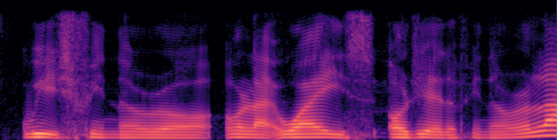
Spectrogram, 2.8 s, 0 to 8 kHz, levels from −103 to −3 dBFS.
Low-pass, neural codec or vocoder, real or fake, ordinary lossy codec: 7.2 kHz; none; real; none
